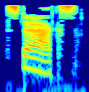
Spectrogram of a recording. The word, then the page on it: stacks: British English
